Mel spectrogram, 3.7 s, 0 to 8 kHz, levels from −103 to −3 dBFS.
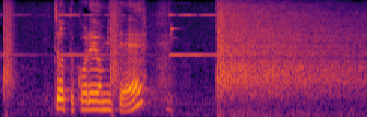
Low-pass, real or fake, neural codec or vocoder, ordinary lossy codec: none; real; none; none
